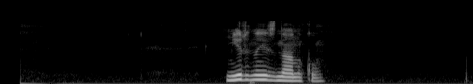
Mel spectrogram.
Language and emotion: Russian, neutral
